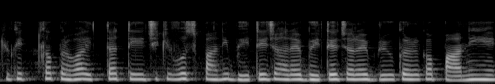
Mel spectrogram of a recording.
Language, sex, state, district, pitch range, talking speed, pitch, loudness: Hindi, female, Bihar, East Champaran, 225-240 Hz, 275 wpm, 235 Hz, -25 LUFS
